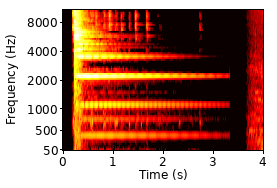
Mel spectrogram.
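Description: A bell-like ding struck once about a quarter second in, its ringing tones dying away over about three seconds.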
